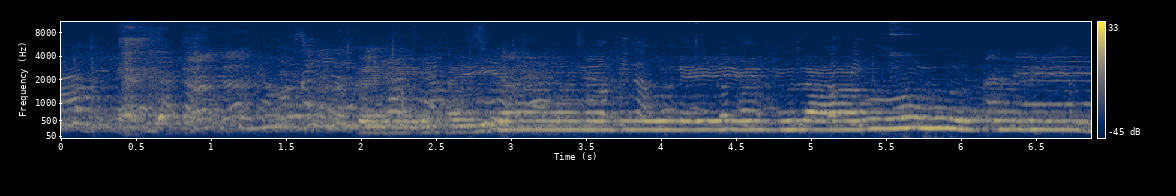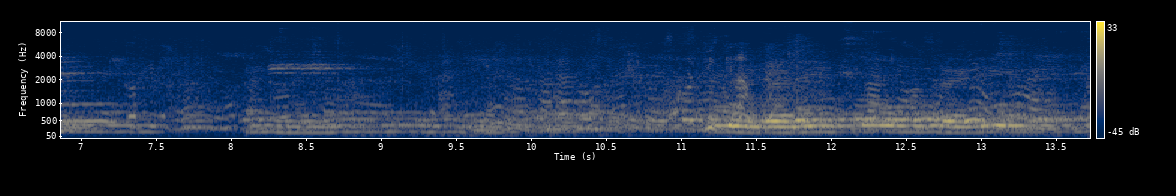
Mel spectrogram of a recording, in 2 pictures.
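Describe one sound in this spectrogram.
A young man sings into a microphone, holding long notes.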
